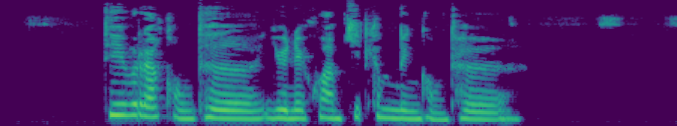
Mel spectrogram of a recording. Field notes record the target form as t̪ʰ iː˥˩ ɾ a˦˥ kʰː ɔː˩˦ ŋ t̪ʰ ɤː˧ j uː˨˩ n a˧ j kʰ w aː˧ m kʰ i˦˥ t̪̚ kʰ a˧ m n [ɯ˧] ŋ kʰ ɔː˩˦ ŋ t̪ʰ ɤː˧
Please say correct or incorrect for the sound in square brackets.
correct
